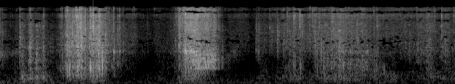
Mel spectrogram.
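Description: Handfuls of thin, dry, brittle white soap flakes are squeezed and crushed between both palms and fingers with short nails over a bed of mixed-colour soap shavings. Bright, dry crunching and crinkling rises to two loud bursts, then continues as a softer, steady crackle.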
